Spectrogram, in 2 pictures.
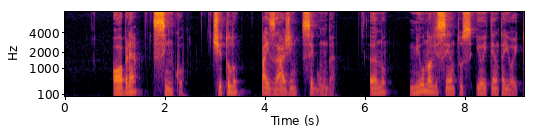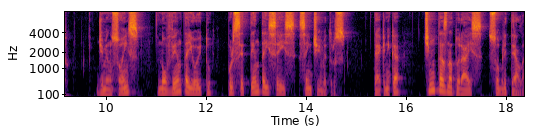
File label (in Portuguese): audiodescricao; Galeria Virtual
